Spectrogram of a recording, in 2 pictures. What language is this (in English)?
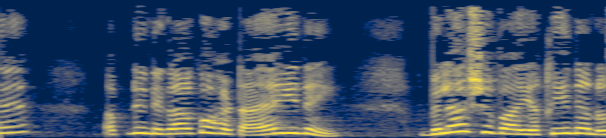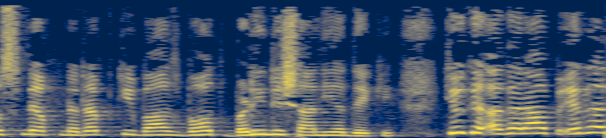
Urdu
